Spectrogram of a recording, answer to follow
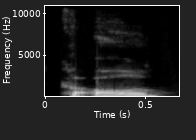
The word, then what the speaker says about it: Kaol: Um, Kaol, two syllables, Kaol.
